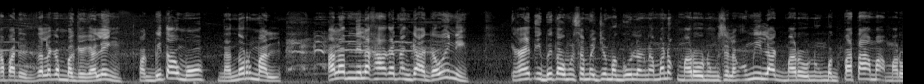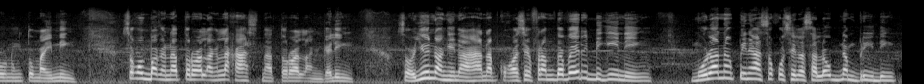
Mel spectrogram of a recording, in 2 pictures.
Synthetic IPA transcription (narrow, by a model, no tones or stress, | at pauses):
kɐpɐt̪ɛd̪̚t̪ɐlɐɡaŋmɐɡaɡɐlɪŋpɐɡ̚bɪt̪awmo̞nɐnoɾmalʔɐlamnɪlakaːɡɐnɐŋɡaːɡɐwɪnɛ | kaːhɪt̪̚ʔɪbɪt̪awmo̞sɐmɛd͡ʒo̞mɐɡuːlɐŋnɐmɐno̞k̚mɐɾoːnoŋsɪlaŋʊmiːlɐɡ̚mɐɾoːnoŋmɐɡ̚pɐt̪aːmɐʔmɐɾoːnoŋt̪ʊmajmɪŋso̞kʊmbaɡanɐt̪ʊɾalɐŋlɐkasnɐt̪ʊɾalɐŋɡɐlɪŋso̞jʊnɐŋhɪnaːɦaːnɐp̚kokɐsɛfɾɐmd̪ɐvɛɾibɪɡinɪŋ | mʊlanɐŋpɪnaːsokosɪlasɐloʔo̞b̚nɐŋbɾiːd̪ɪŋ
